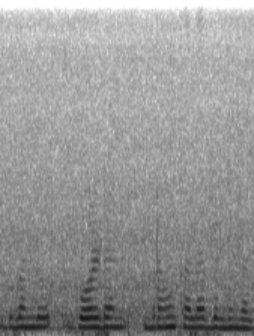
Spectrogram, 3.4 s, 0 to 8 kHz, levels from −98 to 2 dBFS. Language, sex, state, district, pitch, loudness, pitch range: Kannada, female, Karnataka, Mysore, 225 Hz, -14 LUFS, 220-225 Hz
